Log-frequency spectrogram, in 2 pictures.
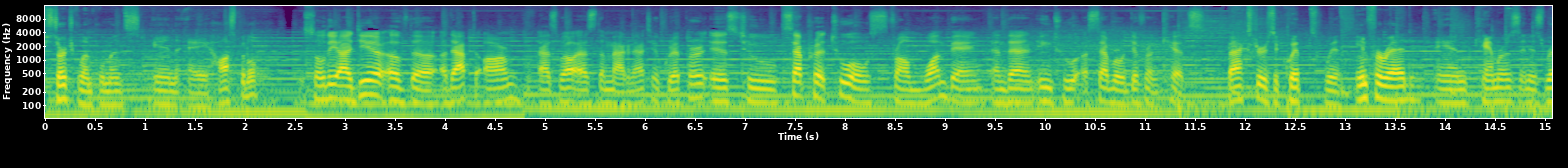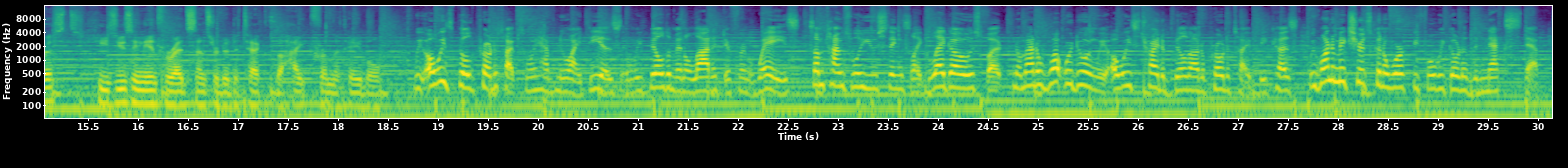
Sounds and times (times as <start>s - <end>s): Speech: 0.0s - 30.0s
Music: 0.0s - 30.1s.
